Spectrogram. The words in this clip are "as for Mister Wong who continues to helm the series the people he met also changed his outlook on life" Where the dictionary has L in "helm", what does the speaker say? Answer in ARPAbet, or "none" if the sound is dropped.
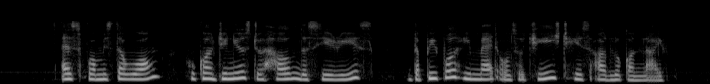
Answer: L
